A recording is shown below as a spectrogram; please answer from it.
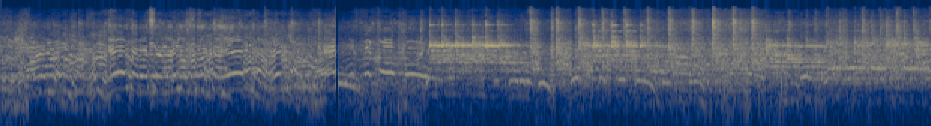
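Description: A crowd of people shouting over one another, many voices at once. In the second half, sharp knocks or cracks come in quick succession, and a few short, steady high tones sound.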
